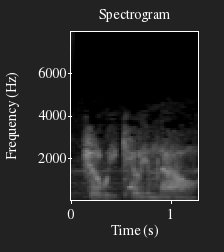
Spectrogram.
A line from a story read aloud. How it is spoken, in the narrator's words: He whispered to Peters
